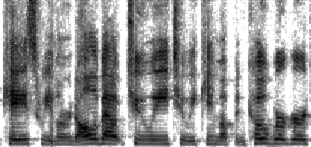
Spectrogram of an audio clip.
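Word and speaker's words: Touhy: It's spelled T O Uh-hy.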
